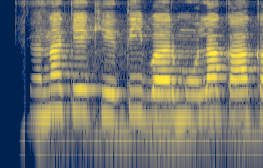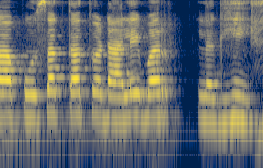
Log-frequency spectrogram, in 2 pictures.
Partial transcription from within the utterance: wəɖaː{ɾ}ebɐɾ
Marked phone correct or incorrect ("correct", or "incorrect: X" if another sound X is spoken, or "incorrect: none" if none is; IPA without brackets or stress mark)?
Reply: incorrect: l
